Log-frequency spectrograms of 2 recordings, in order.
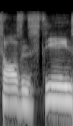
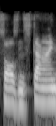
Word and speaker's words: Salzenstein: introduce me they don't get it right it's salzenstein Sal actually that's correct salzenstein salstein and when I played when I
